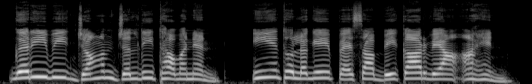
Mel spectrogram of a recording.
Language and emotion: Sindhi, neutral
